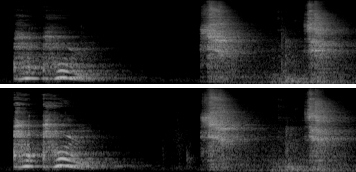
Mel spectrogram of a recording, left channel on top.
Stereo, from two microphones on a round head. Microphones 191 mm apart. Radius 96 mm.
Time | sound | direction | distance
0.1 | throat clearing | 55° right (ahead or behind) | 0.7 m
2.0 | chewing | 55° left (ahead or behind) | 3.5 m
